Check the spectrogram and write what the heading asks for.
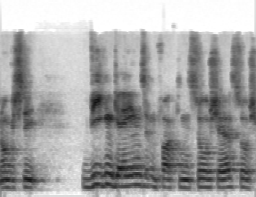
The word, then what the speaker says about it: Saoirse: And obviously, Vegan Gains and fucking Saoirse rhymes with Porsche. I always struggle with that fucking pronunciation. Saoirse Morava rhymes with Porsche and lava.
